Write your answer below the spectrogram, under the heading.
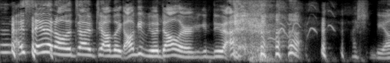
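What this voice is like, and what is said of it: Usual voice. Nothing is said of it.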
